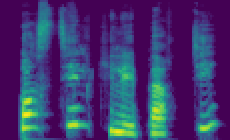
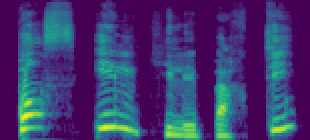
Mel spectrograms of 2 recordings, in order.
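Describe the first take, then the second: First: A t sound links the verb to the pronoun. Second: The verb runs straight into the pronoun without t. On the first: The speaker calls it right. "Sounds better" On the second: The speaker calls it wrong. "Remove the te and it's pense-il qu'il est parti? Doesn't sound good"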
